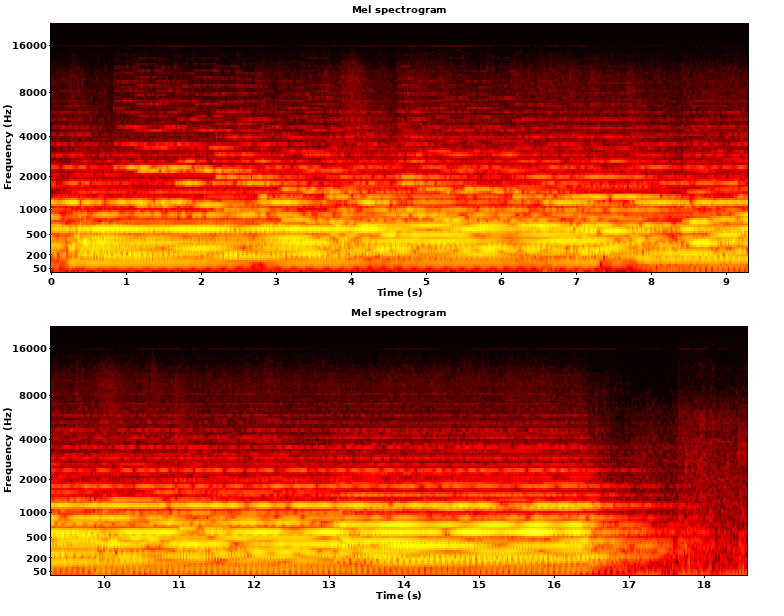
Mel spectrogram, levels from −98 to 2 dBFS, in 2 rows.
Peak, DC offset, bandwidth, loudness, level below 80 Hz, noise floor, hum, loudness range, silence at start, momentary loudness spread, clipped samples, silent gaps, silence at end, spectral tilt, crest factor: -10 dBFS; under 0.1%; 9 kHz; -24 LUFS; -48 dBFS; -54 dBFS; none; 3 LU; 0 s; 5 LU; under 0.1%; none; 0.8 s; -8.5 dB/octave; 14 dB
